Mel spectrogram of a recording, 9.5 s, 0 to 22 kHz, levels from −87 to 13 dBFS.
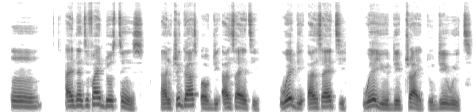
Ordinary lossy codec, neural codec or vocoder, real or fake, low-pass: none; none; real; none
